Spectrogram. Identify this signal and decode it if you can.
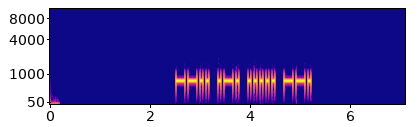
Morse code, heard as a keyed tone, about 20 wpm, 700 Hz. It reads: ZR5G
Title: DXCC-100 Call Signs - 4 Characters - Repeated 2x - 20wpm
